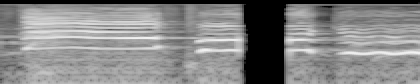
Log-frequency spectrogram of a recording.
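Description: Female jazz singer's voice, almost alone, through a stage microphone: a high held note, a short note, then a long note with wide vibrato. Just past the middle the sound cuts out completely for a split second.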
